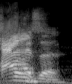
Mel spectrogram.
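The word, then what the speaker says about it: Käse: say is cheese qu qua isaza close close Kaza Kaza Kaza house Cheese House there we go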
